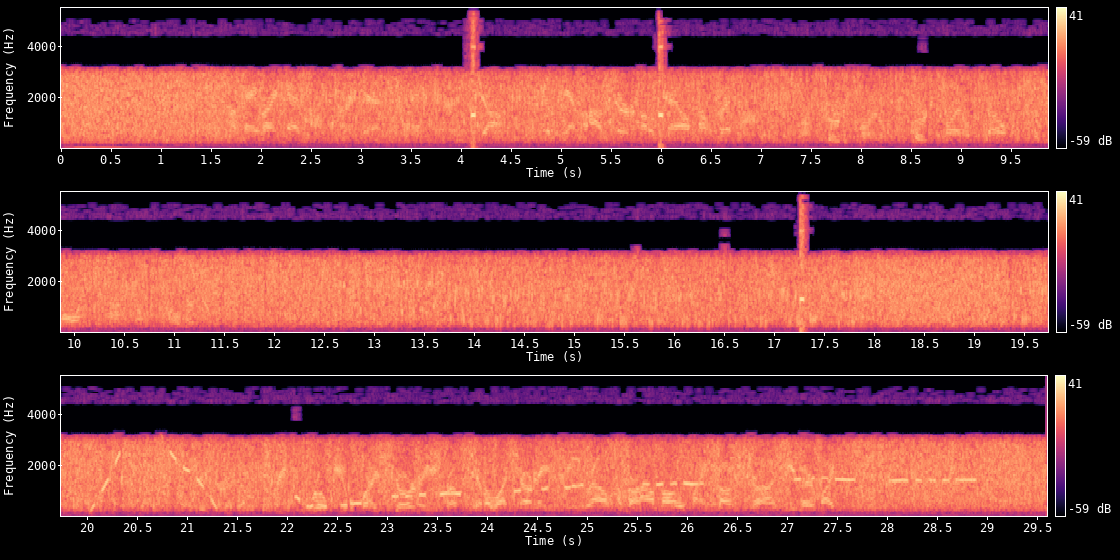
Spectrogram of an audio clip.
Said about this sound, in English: There's some interference here, and there's a lot of CW in the way as well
